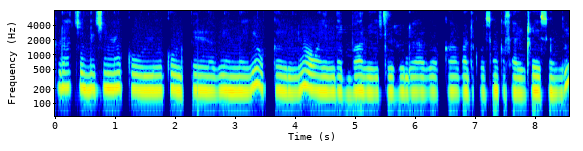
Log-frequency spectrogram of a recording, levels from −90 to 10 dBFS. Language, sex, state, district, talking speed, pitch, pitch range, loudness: Telugu, female, Andhra Pradesh, Chittoor, 85 wpm, 180 Hz, 175-195 Hz, -33 LUFS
